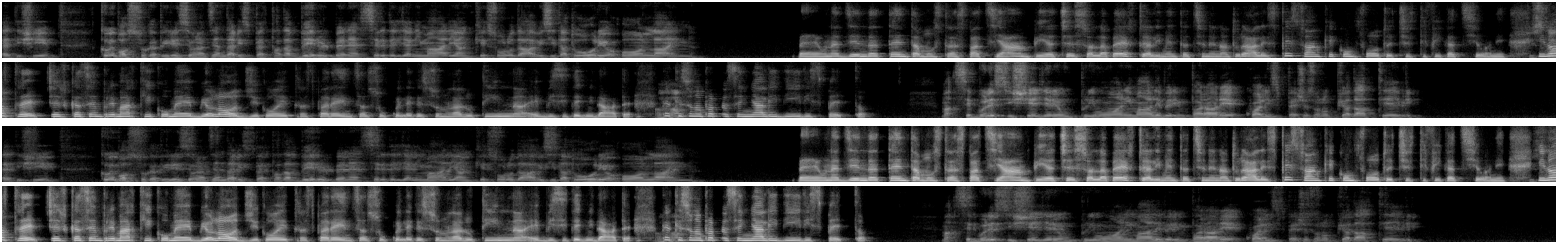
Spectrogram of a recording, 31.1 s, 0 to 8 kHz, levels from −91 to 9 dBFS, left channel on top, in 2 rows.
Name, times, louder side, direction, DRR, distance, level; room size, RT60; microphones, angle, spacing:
voice 1, 0.0-6.9 15.2-15.6 22.1-22.4 24.9-29.6, left 3 dB, 55° left, 5.5 m, -39 dB
voice 2, 8.0-24.2, right 5 dB, 90° right, 0.5 m, -21 dB
16.0 x 7.0 x 4.3 m
head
